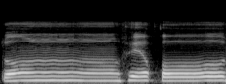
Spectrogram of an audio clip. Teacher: بعد حروف اخفا کفا حقیقی ہوگا، گنہ کے ساتھ پڑھیں گے، قاف مستعلیہ ہے، پر پڑھا جائے گا ، او واو مدہ ہے، ایک الف کی مقدار کے برابر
